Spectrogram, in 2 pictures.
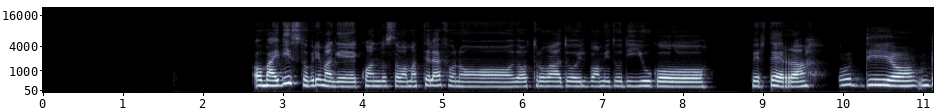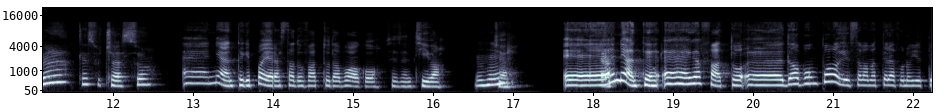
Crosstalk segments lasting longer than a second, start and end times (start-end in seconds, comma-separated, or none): none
